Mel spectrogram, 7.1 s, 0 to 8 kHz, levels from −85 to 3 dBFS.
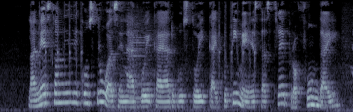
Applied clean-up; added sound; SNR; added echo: none; Truck + Telephone; 19 dB; none.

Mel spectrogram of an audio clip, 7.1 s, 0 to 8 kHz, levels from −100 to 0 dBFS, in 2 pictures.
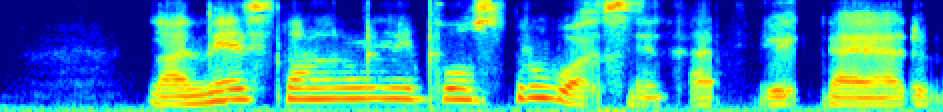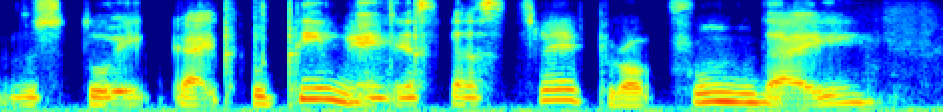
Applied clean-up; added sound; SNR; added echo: neural diffusion model UNIVERSE++.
